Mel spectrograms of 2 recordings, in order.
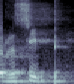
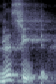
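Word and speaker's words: receipt: हिंदी में कहते हैं आप कहते हो रिसीप्ट ल right but this is actually called रिसीप्ट what this is actually called रिसीप्ट okay रिसीप्ट नहीं होता है दिस इज रिसीप्ट वल मूव टुवर्ड्स द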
